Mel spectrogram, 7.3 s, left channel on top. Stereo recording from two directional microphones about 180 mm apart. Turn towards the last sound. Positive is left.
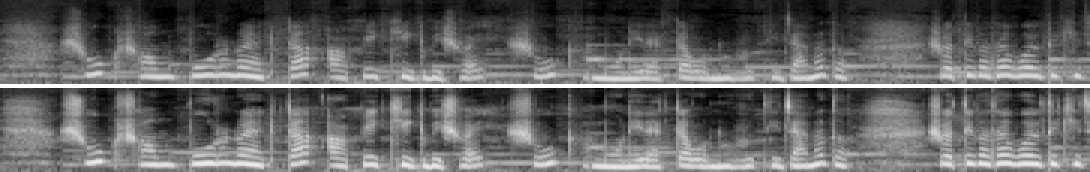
turn(degrees=-20)  # may be behind; listen again after turning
